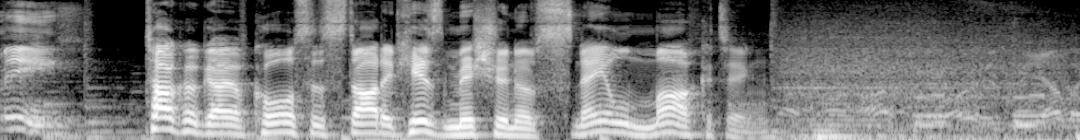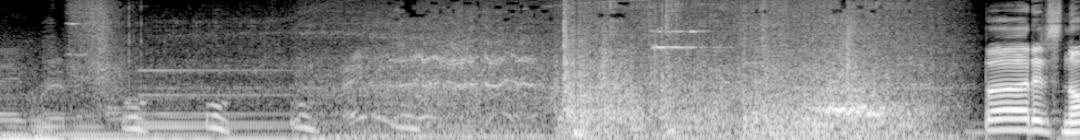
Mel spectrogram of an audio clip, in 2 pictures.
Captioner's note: tour bus blazes past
